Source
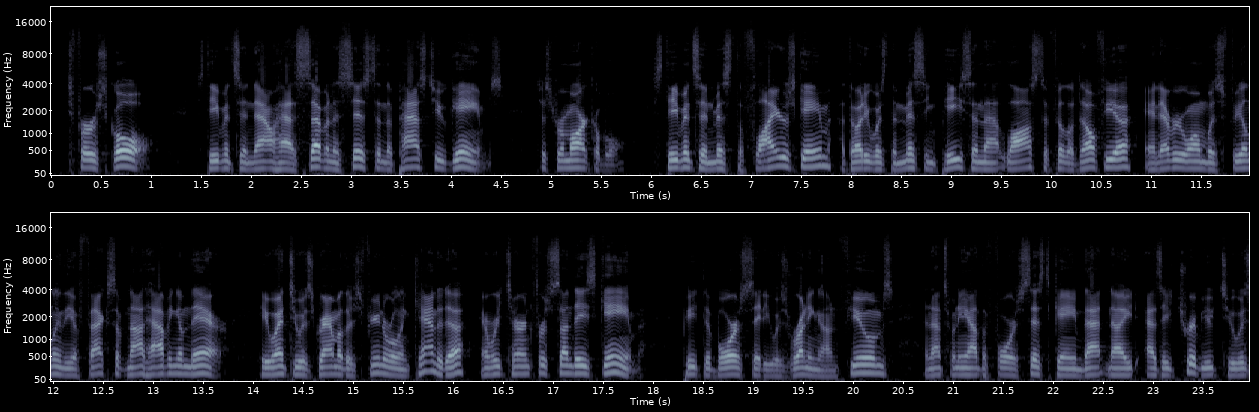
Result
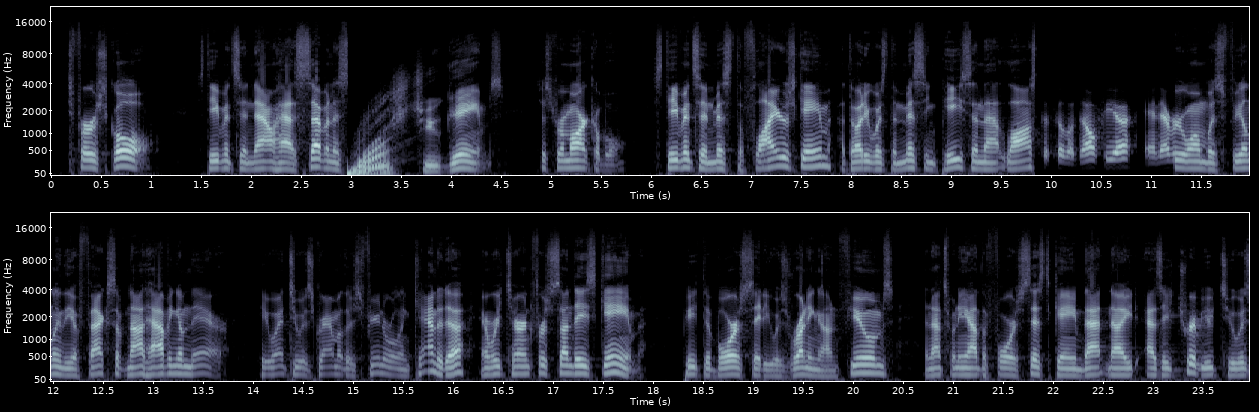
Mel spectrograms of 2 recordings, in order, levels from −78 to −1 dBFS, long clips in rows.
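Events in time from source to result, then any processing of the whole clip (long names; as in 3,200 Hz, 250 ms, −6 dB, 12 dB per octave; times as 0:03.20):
0:02.95: tape start 1.31 s
0:09.83–0:11.23: Chebyshev band-pass filter 380–1,700 Hz, order 3
0:13.37–0:15.75: downward compressor, threshold −39 dBFS
0:23.01–0:23.59: hum removal 103.9 Hz, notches 29
whole clip: noise gate −57 dBFS, range −9 dB; dynamic equaliser 1,600 Hz, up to +8 dB, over −47 dBFS, Q 1; level +8 dB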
